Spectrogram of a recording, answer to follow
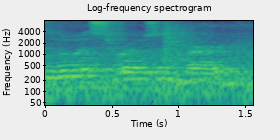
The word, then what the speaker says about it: Lou Rosenberg: for circuit court judge well my name is pronounced Lewis Rosenberg and the reason why I'm running for circuit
